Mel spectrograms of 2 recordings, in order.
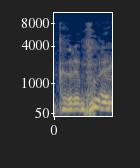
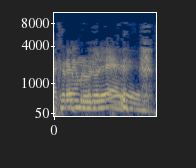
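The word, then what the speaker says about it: crème brûlée: El creme brûlée. – La creme brûlée. – Pero lo tiene que pronunciar bien.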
